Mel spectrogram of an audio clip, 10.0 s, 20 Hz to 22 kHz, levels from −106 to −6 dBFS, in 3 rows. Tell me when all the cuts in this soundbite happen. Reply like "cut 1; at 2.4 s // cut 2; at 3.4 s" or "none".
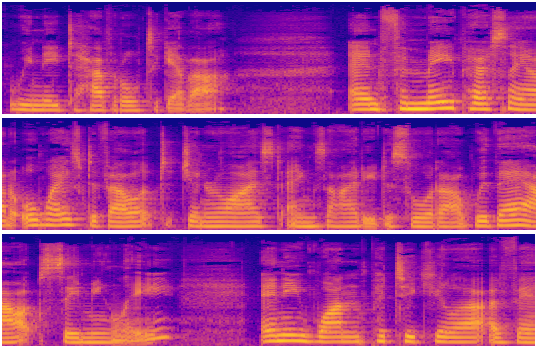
cut 1; at 3.9 s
